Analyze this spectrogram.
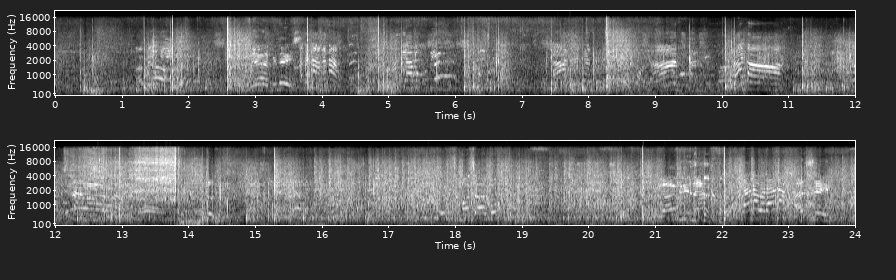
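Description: Sparklers hiss and crackle close by.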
